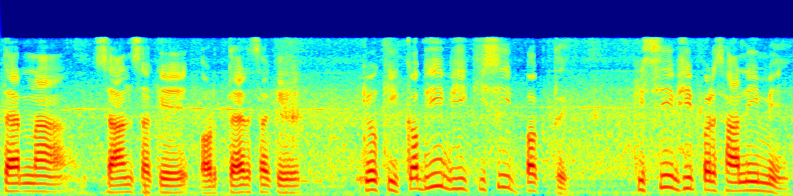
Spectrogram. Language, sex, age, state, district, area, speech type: Hindi, male, 45-60, Bihar, Vaishali, urban, spontaneous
